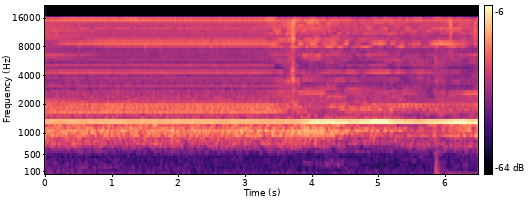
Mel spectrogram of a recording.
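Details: Gen1 BioLite CampStove after battery replacement, reassembled and switched on: a steady airy whoosh with a thin, constant whine that holds pitch; the small fan spins normally.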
